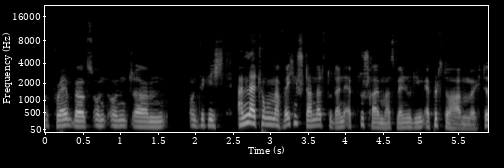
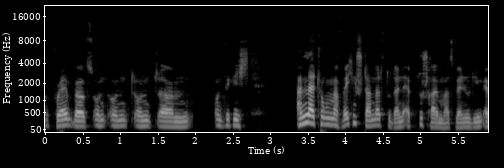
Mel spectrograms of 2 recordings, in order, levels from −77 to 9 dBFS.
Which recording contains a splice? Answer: first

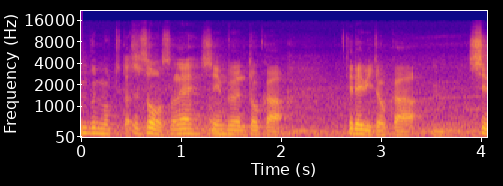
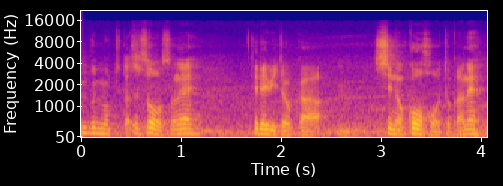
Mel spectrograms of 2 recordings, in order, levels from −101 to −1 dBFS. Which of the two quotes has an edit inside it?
second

